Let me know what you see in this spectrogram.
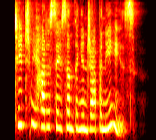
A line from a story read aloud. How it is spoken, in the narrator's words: Pichit says brightly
